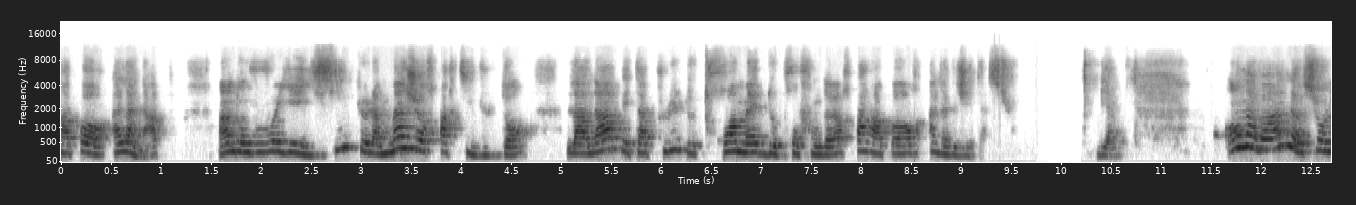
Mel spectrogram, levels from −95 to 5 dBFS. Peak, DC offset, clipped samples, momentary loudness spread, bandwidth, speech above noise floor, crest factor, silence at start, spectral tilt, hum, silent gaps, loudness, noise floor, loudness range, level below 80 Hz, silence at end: -4 dBFS; under 0.1%; under 0.1%; 16 LU; 11.5 kHz; 25 dB; 18 dB; 0 s; -4 dB/octave; none; 9.85-10.20 s; -21 LUFS; -46 dBFS; 6 LU; -72 dBFS; 0 s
